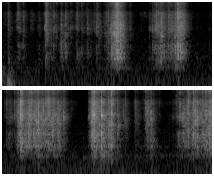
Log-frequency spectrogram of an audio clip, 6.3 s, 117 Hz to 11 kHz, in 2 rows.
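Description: Plastic Square-1 puzzle being turned by hand: scraping and clicking of the layers as they slide, in short runs of half a second to a second with brief pauses between.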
